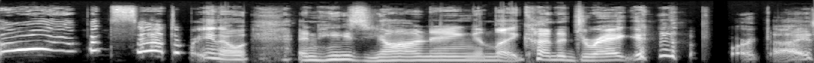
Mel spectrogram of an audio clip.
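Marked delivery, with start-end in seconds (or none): 0.0-1.4 shrill, very high, louder excited voice. Retelling her videos of the excited girls meeting Santa: high voice. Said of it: "I've got my high voice on of like".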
